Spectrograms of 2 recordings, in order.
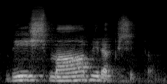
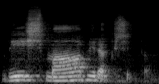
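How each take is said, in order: First: The two words are joined into one word. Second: The two words are joined into one word.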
